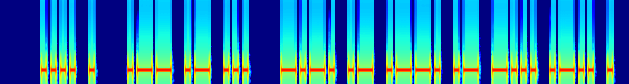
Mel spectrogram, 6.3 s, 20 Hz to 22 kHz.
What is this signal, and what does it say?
Morse code, heard as a keyed tone, about 25 wpm, 700 Hz. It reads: HE WAS CAPABLE
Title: Sentences from Top 1200 Words 25wpm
